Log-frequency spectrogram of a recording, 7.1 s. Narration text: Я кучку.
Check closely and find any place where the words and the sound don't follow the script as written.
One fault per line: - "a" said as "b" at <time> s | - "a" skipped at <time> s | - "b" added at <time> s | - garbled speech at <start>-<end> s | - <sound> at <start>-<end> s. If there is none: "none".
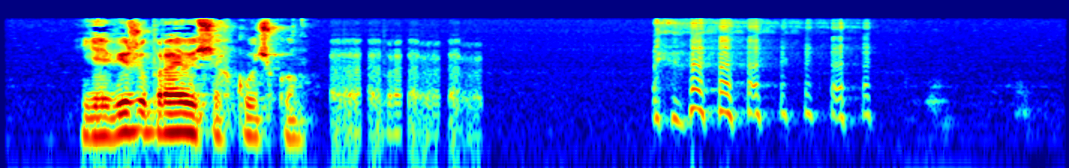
- "вижу правящих" added at 0.7 s
- laugh at 2.2-3.2 s
- laugh at 4.3-5.9 s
